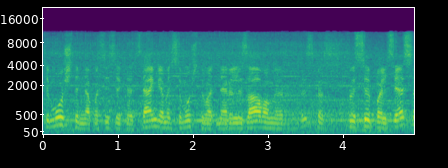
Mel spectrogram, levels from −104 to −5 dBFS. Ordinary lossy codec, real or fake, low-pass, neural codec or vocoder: AAC, 48 kbps; real; 10.8 kHz; none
